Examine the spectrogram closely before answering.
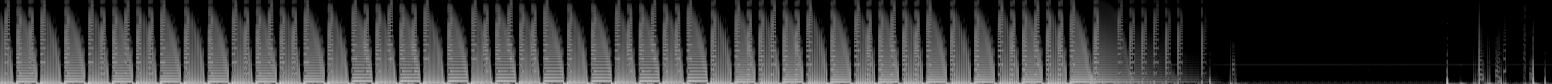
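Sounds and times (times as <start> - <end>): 
MOS6581R3 SID chip music: 0.0 - 12.0.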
